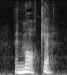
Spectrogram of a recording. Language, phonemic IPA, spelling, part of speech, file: Swedish, /ˈmɑːˌkɛ/, make, noun, Sv-make.ogg
- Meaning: 1. a spouse, a husband, a married man (mostly referring to a specific relation) 2. something alike, likes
